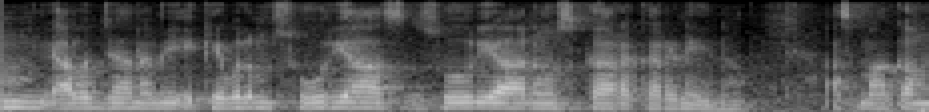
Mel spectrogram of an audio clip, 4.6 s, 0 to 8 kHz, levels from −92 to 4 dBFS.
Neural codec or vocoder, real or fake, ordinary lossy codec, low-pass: vocoder, 22.05 kHz, 80 mel bands, WaveNeXt; fake; none; 7.2 kHz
